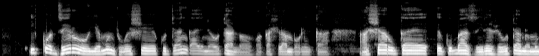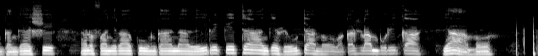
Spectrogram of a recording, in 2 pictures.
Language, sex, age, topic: Ndau, male, 18-24, health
